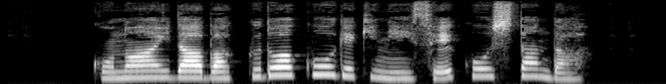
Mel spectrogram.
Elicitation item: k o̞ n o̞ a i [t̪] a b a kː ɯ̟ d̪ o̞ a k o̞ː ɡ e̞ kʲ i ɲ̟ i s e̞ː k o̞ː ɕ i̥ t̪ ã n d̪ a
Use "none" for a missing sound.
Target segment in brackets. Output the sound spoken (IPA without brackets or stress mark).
d̪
